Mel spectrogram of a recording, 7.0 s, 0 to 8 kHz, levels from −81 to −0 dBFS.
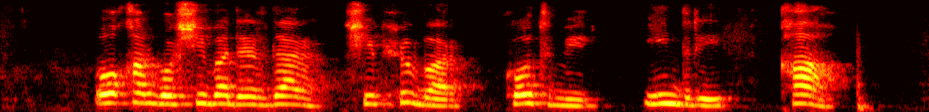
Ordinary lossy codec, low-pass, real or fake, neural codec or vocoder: Opus, 16 kbps; 7.2 kHz; fake; vocoder, 44.1 kHz, 128 mel bands, Pupu-Vocoder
